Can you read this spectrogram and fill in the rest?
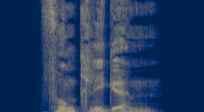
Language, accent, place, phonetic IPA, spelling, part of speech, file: German, Germany, Berlin, [ˈfʊŋklɪɡəm], funkligem, adjective, De-funkligem.ogg
- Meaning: strong dative masculine/neuter singular of funklig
